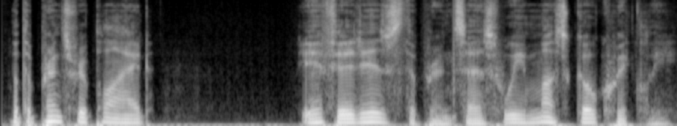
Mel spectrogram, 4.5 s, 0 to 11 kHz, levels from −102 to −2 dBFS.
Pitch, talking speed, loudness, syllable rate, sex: 100 Hz, 175 wpm, -18 LUFS, 5.0 syllables/s, male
